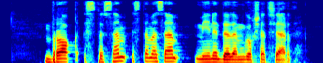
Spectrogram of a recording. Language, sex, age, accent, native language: Uzbek, male, 18-24, Surxondaryo, Uzbek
